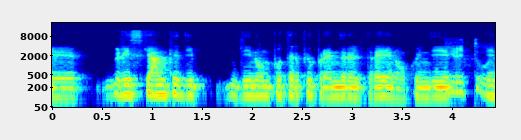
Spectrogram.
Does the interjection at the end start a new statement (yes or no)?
yes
